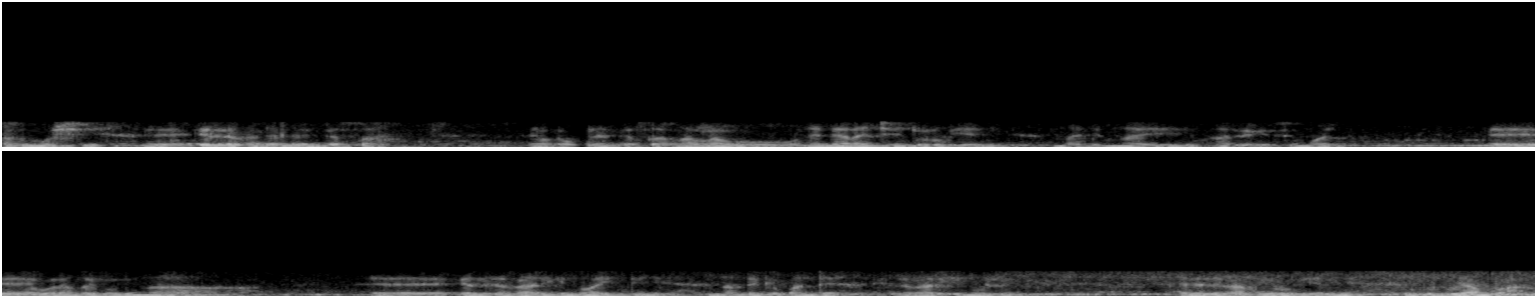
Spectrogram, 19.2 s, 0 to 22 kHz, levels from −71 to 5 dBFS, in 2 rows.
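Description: Speech runs through the whole clip with a thin, boxed-in, buzzy and synthetic edge and no top end at all. That is the sound of the AMR narrowband mobile codec. The signal is squeezed into telephone bandwidth, so nothing above 4 kHz survives, and the voice is rebuilt from a vocal-tract model driven by sparse pulses. The codec damage is plainly audible, which fits a mid-range bitrate of around 10 kbps. There are also four short glitches where the voice smears, sags and turns warbly before recovering slightly rough: at 1.48 to 1.57 s, 3.54 to 3.69 s, 12.60 to 12.72 s and 17.38 to 17.45 s. These are lost AMR speech frames. Corrupted frames were thrown away, and the decoder papered over each gap by repeating its last good pitch and filter settings at falling level. Three of the gaps cover about 40 ms each and pass as brief dips. The one near 3.5 s covers about 100 ms, long enough for the sound to stretch out and nearly fade before the voice returns weakly.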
